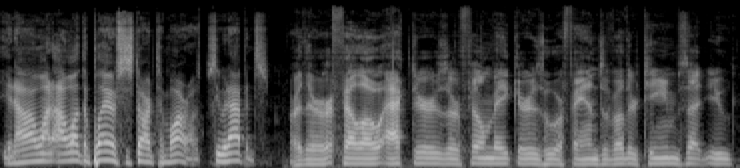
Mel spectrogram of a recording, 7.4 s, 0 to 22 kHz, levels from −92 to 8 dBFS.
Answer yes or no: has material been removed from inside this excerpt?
yes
